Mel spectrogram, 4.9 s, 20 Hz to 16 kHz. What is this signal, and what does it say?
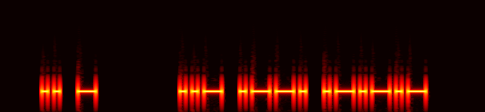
Morse code, heard as a keyed tone, about 20 wpm, 700 Hz. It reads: IT UP.
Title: 2x Word-Spacing - Sentences from Top 100 Words - 20wpm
